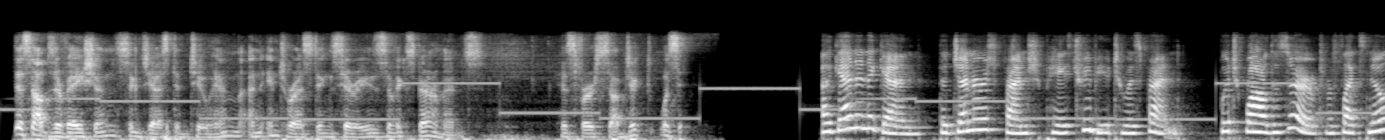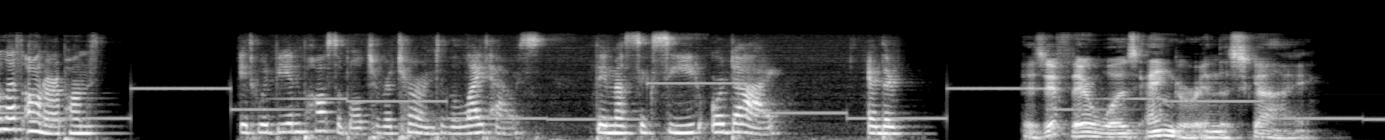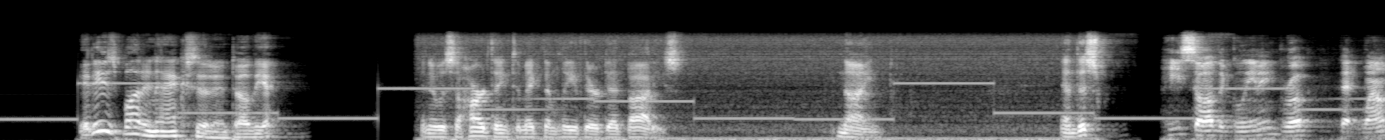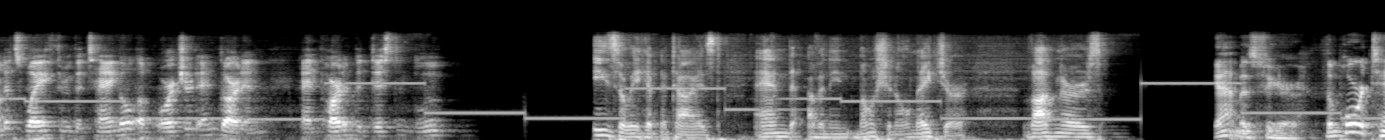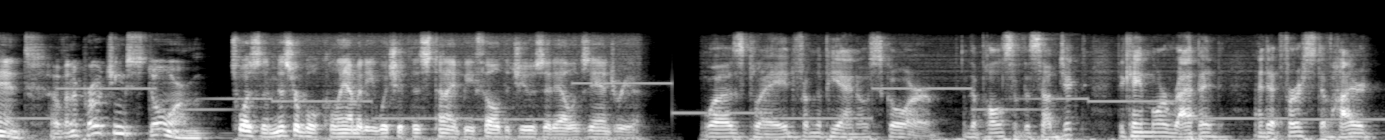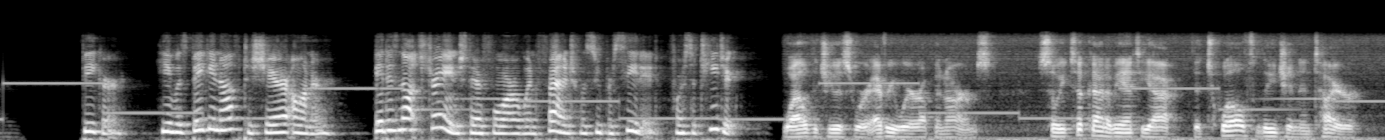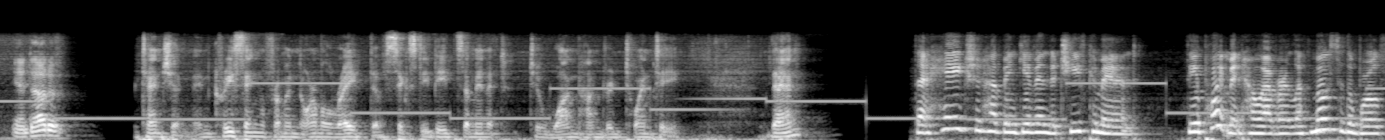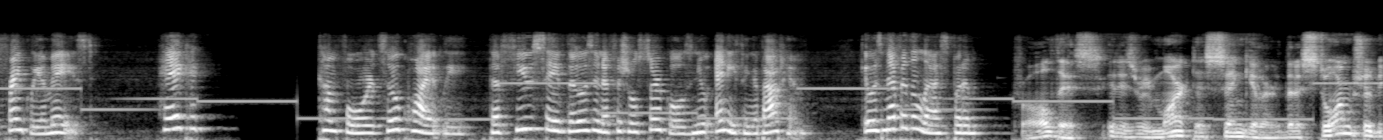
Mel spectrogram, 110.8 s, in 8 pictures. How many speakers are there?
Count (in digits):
6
